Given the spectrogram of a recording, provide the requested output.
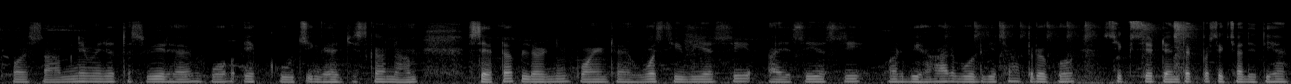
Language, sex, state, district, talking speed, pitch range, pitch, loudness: Hindi, male, Bihar, Muzaffarpur, 155 wpm, 120-130 Hz, 125 Hz, -41 LUFS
